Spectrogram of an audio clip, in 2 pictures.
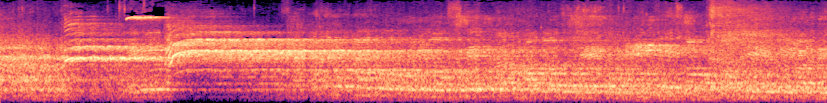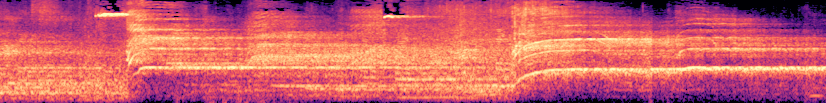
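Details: Beluga whale (Delphinapterus leucas), male Mirai, during public training at an aquarium: long, tonal squeals and whistles from the blowhole, with sudden upward sweeps between steady notes.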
